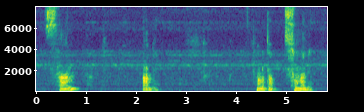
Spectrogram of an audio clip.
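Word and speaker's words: tsunami: 3 নম্বরে আমরা খেয়াল রাখব টি সান আমি, মূলত সুনামি। অনেকে এই শব্দের ক্ষেত্রে এখানে টি সাইলেন্ট থাকে, কিন্তু বিভিন্ন পরীক্ষার মধ্যে দেখা গেছে স্পেলিংটি এসেছে।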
